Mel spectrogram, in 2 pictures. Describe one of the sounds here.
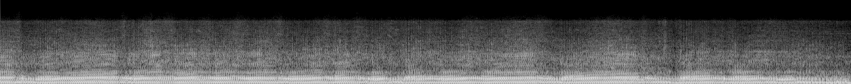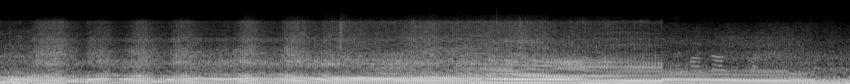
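A quad bike engine revs loudly up close, rising and falling in pitch.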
